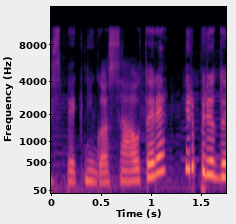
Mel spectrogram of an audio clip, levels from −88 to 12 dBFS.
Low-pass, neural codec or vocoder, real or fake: 10.8 kHz; none; real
